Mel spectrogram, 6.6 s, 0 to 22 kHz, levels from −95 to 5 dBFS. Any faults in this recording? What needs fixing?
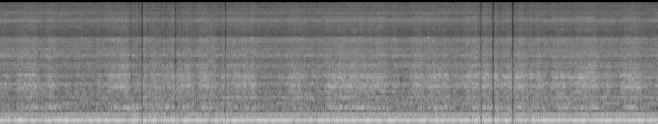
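Loose connector crackle runs from 1.29 to 2.27 s and again from 4.70 to 5.31 s. Each stretch is an irregular burst of scratching and crackle over the sound. A worn or dirty contact in the signal path is opening and closing as it shifts. That chops the signal, and any DC on the line turns each break into a pop. Reseat or replace the suspect cable or jack, clean the contacts, and strain-relieve the connection so it cannot move during recording.

Compressed frames skipped at 3.01 s and 4.39 s. At each point the audio jumps forward, by roughly a tenth of a second at 3.01 s and about 150 ms at 4.39 s. The jump lengths fit whole frames being dropped, about five and seven frames of 20 ms. The decoder never played those frames, either because they were missing from the file or because it rejected them as corrupt. Re-encode or re-transfer from an intact source and verify file integrity after copying so damaged frames are caught before playback.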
